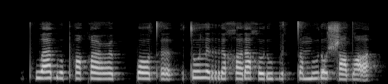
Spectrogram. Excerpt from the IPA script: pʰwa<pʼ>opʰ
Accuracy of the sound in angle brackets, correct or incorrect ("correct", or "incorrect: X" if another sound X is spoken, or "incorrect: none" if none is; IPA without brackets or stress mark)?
incorrect: b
